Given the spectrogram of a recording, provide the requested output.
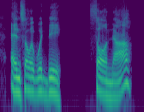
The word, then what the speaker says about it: zona: Well, in the great majority of the Spanish-speaking world, the Z is pronounced exactly like the S. So for example in words like sona sona zone sona it is not zona that doesn't exist sona d 10 it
